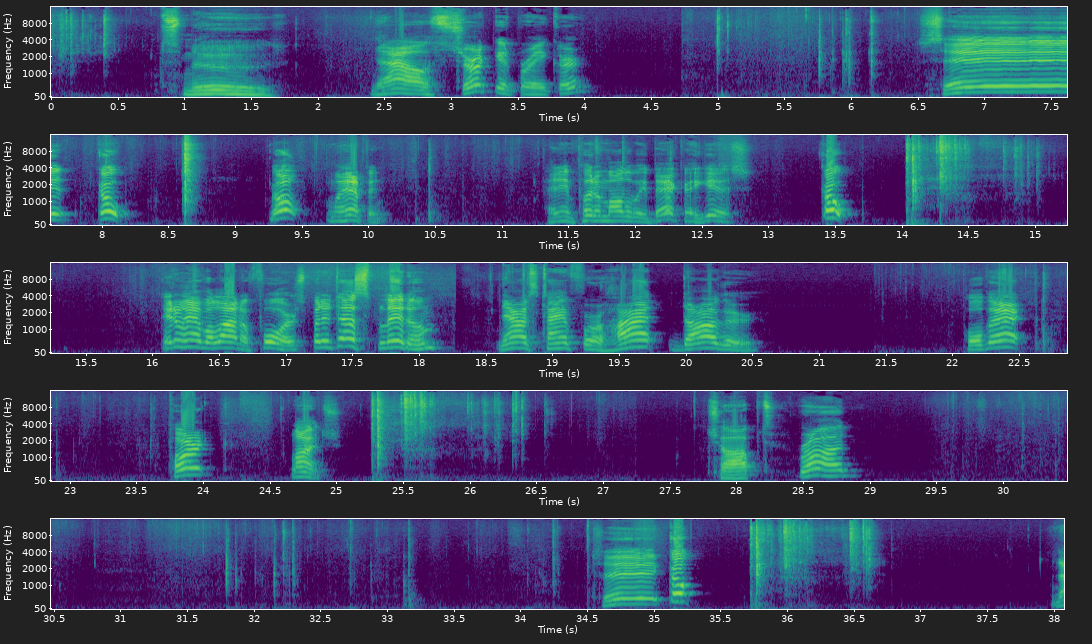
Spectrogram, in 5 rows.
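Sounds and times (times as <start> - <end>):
toy launcher plastic clack: 35.7 - 36.7.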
